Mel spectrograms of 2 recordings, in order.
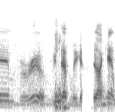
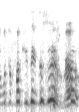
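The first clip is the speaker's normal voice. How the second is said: mock retort; 12 semitones higher than usual. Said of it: "Like, yo".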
